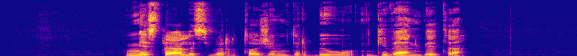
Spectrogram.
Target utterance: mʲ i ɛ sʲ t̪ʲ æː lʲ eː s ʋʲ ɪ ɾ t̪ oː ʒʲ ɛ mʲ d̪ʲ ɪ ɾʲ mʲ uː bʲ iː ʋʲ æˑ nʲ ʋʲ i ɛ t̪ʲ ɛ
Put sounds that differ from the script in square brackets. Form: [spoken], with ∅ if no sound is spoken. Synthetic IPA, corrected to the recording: mʲ i ɛ sʲ t̪ʲ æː lʲ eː s ʋʲ ɪ ɾ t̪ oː ʒʲ ɛ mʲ d̪ʲ ɪ ɾʲ [bʲ] uː [ɡʲ] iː ʋʲ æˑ nʲ ʋʲ i ɛ t̪ʲ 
